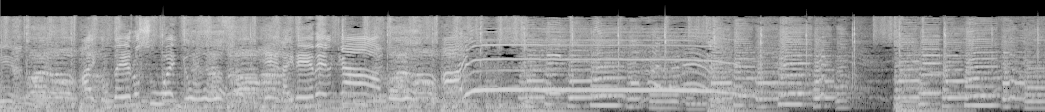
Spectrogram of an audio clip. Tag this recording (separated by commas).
Music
